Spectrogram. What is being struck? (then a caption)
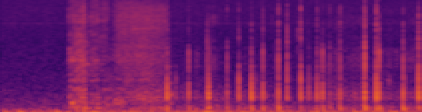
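Corrugated cardboard box. Long nails scratch across the lid of a closed, medium pink corrugated cardboard shipping box, then tap on the box's front side while it is held. A soft, breathy scraping rush is followed by a quick run of sharp, hollow taps with a bright click at the top and a dull papery thump beneath.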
